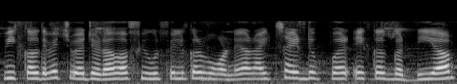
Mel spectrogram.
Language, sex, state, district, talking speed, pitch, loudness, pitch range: Punjabi, female, Punjab, Kapurthala, 195 wpm, 270 Hz, -18 LUFS, 255-280 Hz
